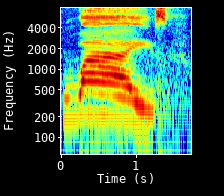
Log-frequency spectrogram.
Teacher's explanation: quais, vogal a, semivogal u, semivogal i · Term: tritongo oral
